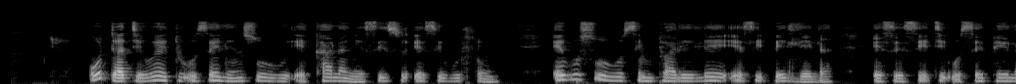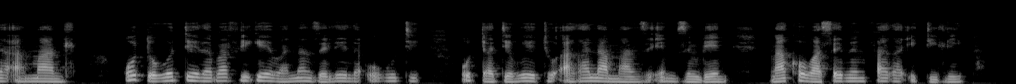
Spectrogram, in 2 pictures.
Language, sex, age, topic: North Ndebele, female, 36-49, health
